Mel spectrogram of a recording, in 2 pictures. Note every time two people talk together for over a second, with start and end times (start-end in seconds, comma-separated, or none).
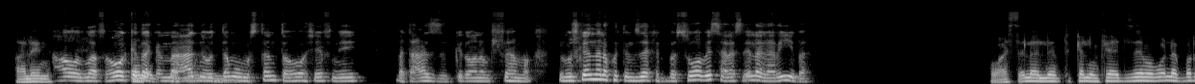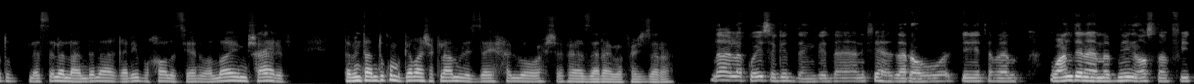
1.1-2.4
